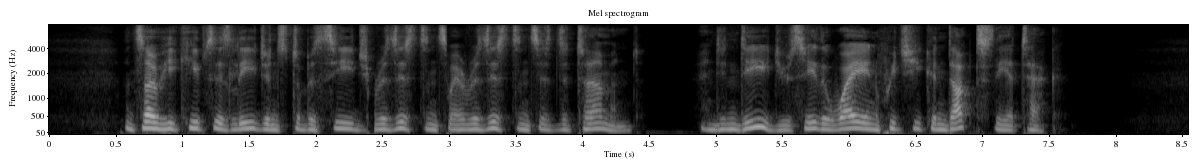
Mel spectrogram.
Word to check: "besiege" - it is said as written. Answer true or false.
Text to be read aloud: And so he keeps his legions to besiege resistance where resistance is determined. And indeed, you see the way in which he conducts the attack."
true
